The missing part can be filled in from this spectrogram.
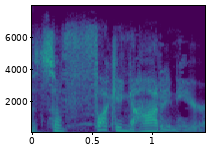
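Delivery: grumbling, muttered under the breath. Playing a character complaining about the heat: muttering under breath. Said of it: "I'm just gonna mutter under my breath".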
